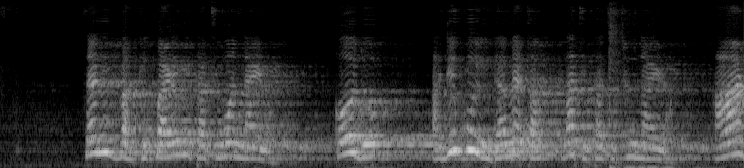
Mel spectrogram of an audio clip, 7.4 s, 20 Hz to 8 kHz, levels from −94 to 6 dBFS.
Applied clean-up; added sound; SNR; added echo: neural separator model SepFormer DNS4.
